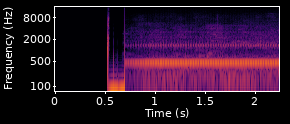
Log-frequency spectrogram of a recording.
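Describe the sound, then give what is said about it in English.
After a short silence, a quick click from a handset being picked up gives way to a steady, unbroken telephone dial tone, a continuous mid-pitched hum held at even loudness. “If you're so worried, why don't you, like, call her?”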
